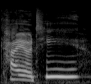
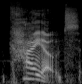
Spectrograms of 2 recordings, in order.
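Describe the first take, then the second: First: The word is said with three syllables. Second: The word is said with two syllables. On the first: "the three-syllable coyote, which I say" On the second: "the two-syllable um, coyote"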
